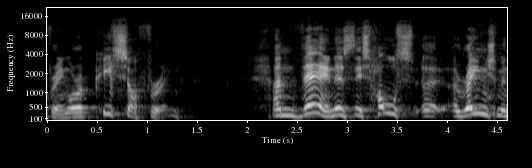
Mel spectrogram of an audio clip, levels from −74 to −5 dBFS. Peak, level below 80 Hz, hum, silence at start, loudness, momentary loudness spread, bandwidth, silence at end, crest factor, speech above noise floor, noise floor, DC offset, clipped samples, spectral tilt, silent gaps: -6 dBFS; -82 dBFS; none; 0 s; -26 LUFS; 15 LU; 16 kHz; 0 s; 22 dB; 42 dB; -70 dBFS; under 0.1%; under 0.1%; -2 dB/octave; none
